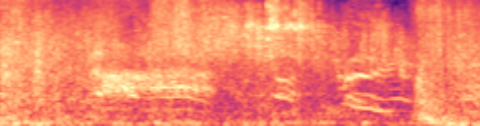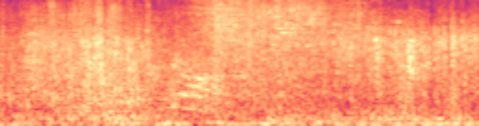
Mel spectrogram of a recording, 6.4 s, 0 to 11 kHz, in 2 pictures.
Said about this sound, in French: 19h50, un bateau, l'USS Gaines Mill, rapporte avoir vu une énorme boule de feu provoquée par l'explosion d'un avion.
